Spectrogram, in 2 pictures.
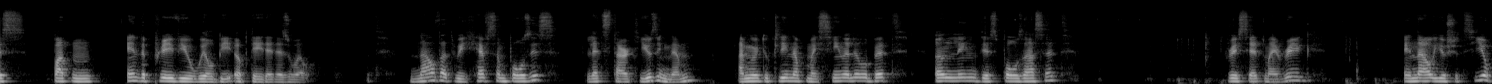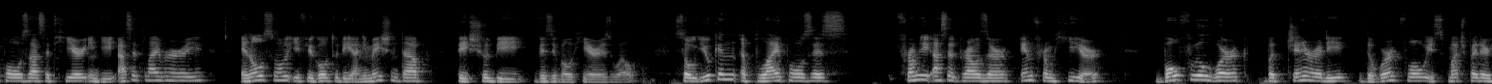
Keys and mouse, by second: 10.9 click, 11.5 middle click, 11.7 a, 12.0 alt+r, 12.2 alt+g, 12.5 alt+s, 12.8-13.3 middle drag, 13.3 middle click, 13.6 alt+a, 13.6 shift+middle click, 18.3 click.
